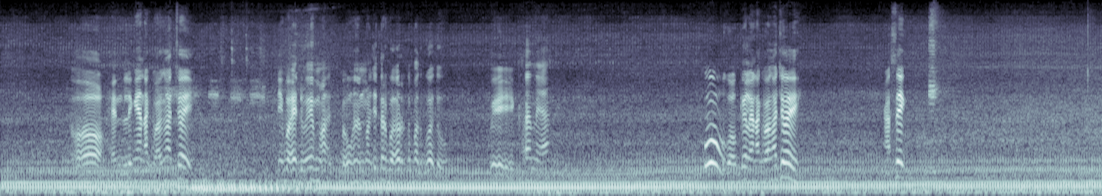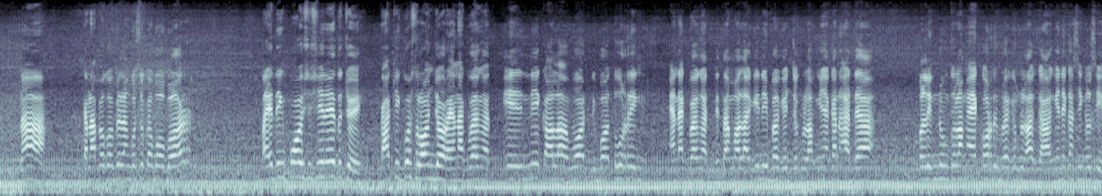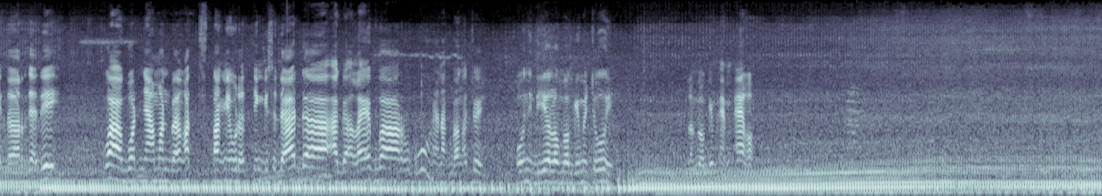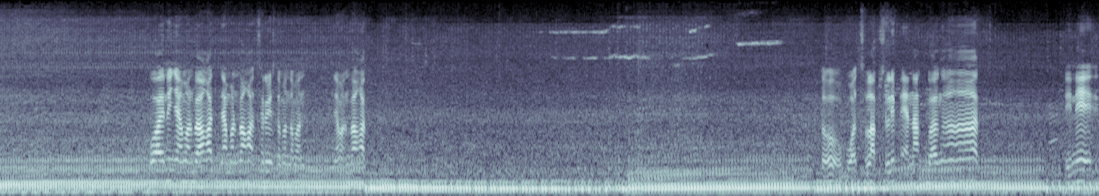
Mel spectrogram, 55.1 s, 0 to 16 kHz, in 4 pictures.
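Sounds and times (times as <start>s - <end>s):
motorcycle engine droning: 0.0s - 55.0s.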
